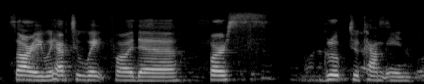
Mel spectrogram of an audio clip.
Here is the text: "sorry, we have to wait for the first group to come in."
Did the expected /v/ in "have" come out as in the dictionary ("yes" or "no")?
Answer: no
